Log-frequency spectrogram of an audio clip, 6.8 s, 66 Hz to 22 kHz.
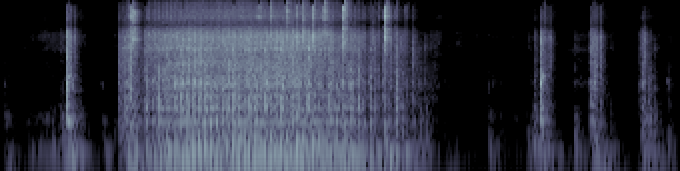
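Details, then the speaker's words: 3D-printed 125cc two-stroke engine, started on starter fluid: a few pops, a brief rough buzzing run of about three seconds that dies, then weak pops; still a fueling problem. "It still has some fueling issues though. It started on starter fluid. It ran for like 6 seconds. So, that's definitely a success. We still have a fueling problem."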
